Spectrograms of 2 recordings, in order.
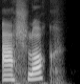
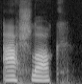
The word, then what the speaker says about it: Arschloch: and Ashlok, which is spelled A R S C H L O C H, which means asshole. So pretty simple. Shiza and Ashlock, shit and asshole.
